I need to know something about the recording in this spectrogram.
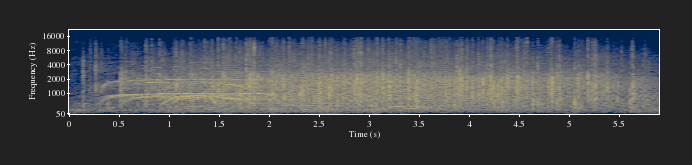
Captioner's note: audience cheering and applauding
